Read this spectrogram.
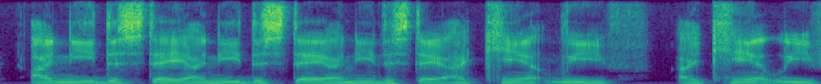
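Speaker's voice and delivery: mock desperate pleading tone. Retelling a phone call from rehab, imitating someone pleading. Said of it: "he was on the phone pleading".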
